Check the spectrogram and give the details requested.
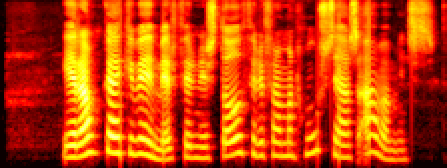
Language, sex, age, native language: Icelandic, female, 40-49, Icelandic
